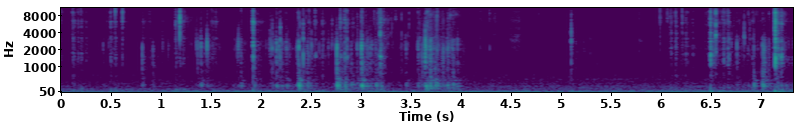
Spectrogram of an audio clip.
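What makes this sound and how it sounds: A utility knife blade scrapes brittle flakes off a palm-sized solid bar of old, dry brown Farmamed soap with an embossed brand name. Quiet, crisp crunches and short scratchy clicks come at an uneven pace, with bright edges and a faint low thump beneath. The flakes break away dry and sharp, with almost no ring after each scrape.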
